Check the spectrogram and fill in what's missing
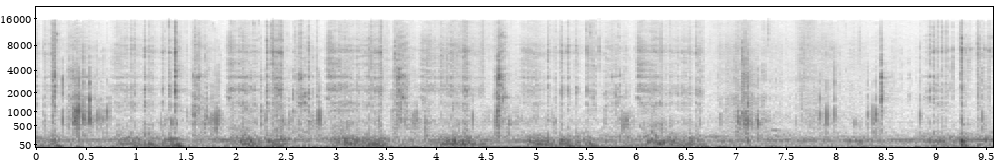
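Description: A metal utility blade scrapes and cuts a solid, hand-sized, pale yellow bar of dry soap into crumbly shavings. The clip is a steady run of dry, crackly scraping strokes with bright, gritty edges over a constant low rumble.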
